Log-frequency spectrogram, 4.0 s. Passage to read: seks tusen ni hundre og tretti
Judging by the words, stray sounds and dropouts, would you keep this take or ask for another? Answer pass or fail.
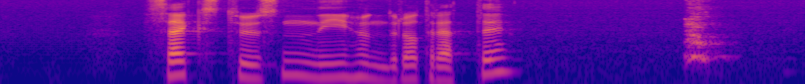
fail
